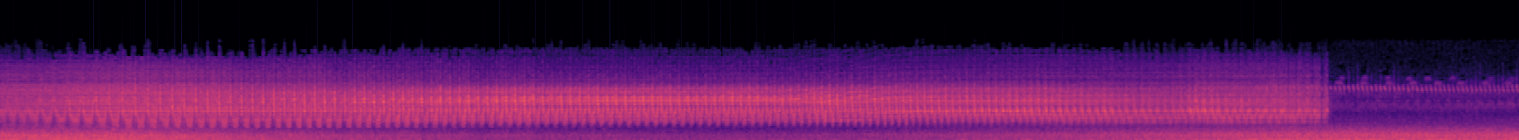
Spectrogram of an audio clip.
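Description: A cicada sings a loud, continuous, high-pitched buzzing drone that cuts off abruptly near the end.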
